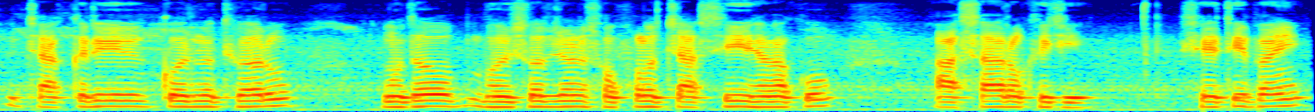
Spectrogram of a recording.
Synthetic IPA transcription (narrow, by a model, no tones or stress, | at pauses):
t͡ʃakɾikɔɾinɔt̪ʰibaɾu | mud̪ɔbʱɔjsɔɾd͡ʒɔɽ̃esɔpʰɔɭɔt͡ʃasiɦebaku | asaɾɔkʰit͡ʃʰi | set̪ʰipaĩ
